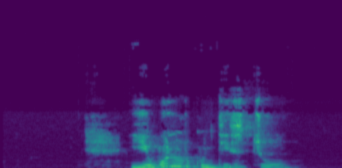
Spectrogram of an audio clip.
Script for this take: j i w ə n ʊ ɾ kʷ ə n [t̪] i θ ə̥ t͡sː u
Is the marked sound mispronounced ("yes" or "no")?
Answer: no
